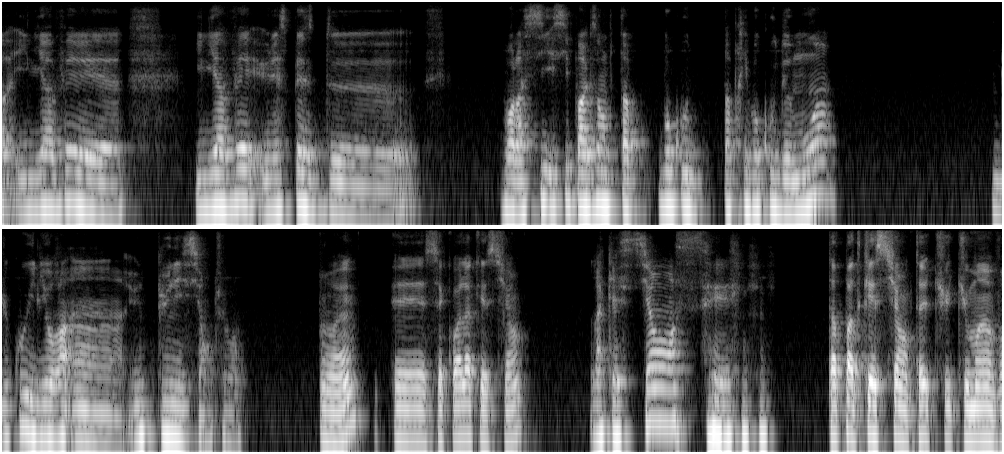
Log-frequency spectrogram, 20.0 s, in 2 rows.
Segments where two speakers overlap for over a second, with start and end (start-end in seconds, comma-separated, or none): none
